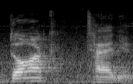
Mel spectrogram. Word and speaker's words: d'Artagnan: this is for the world how would you pronounce it d'Artagnan doc do you say again door can be a dark dark tanyon yes dark canyon okay that's actually that's what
